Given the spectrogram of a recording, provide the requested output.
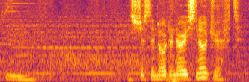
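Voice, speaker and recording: A man playing a cautious, level-headed young warrior in a video game, calm and dry. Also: mid-range voice, slow pace, over music, close to an everyday voice.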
